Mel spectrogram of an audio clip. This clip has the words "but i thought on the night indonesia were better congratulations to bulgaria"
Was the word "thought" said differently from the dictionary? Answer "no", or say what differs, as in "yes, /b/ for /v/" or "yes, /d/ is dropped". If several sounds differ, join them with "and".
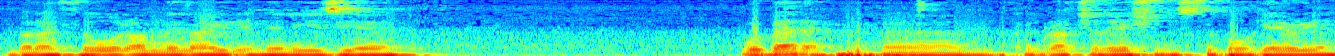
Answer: no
